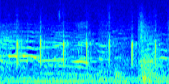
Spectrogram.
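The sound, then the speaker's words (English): Steady, evenly spaced claps ring out over a murmuring crowd, like a stadium audience clapping along in rhythm for a player during the bottom of the second inning of a game at Stewart's Creek, moderately loud. “Hey, let's clap it up for Sam Whitwell.”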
